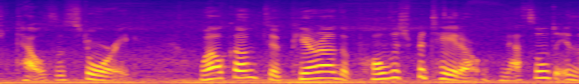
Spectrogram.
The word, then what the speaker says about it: Pyra: We've been saying Pyra, the Polish potato, but that's not correct. So the right way is Pyra, but of course we don't expect everyone to know that.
